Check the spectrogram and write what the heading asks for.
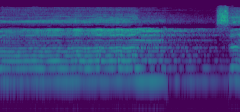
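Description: A man's solo voice chanting Quran recitation in the melodic tajwid style, holding one long steady note for about a second and a half before it falls away near the end.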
